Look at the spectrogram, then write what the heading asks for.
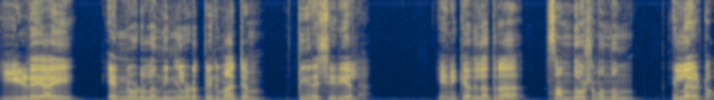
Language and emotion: Malayalam, angry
